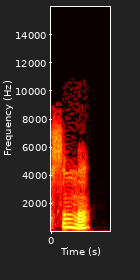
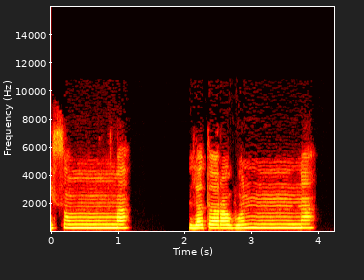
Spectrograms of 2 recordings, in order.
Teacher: So as I mentioned to the previous student, Mim Mushaddad, you have to perform nasal sound, but at least for 2 seconds counts or beats. So it has to be a double sound, but it also has to be long enough, right? So instead of summa, it will be summa latarawunna.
